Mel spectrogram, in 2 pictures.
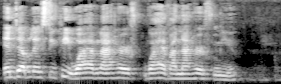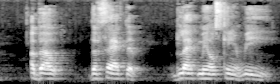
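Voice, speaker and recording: A woman's voice: fairly low pitch, steady tone, moderate pace, mellow. A woman hosting an online commentary, speaking in an emphatic, challenging way with rhetorical questions and repetition. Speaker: host of an online commentary show. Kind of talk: opinion commentary with read-aloud article excerpts. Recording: echoey room sound.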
